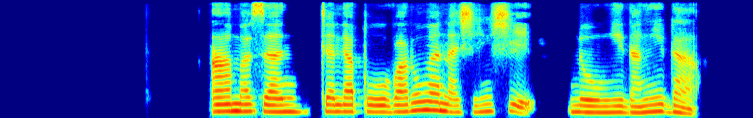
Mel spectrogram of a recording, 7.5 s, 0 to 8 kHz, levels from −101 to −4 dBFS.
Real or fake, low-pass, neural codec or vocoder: fake; 7.2 kHz; codec, 16 kHz, 2 kbps, X-Codec, HuBERT features, trained on balanced general audio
